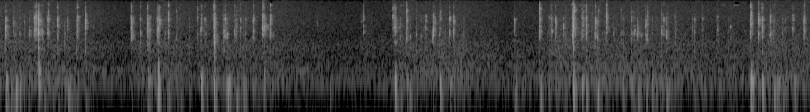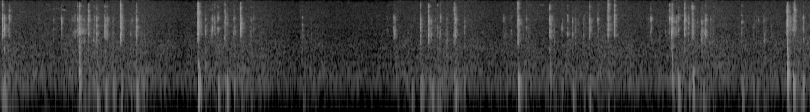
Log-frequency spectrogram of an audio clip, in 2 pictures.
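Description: Computer keyboard typing at a terminal, steady quiet clicking of keys in irregular runs with brief pauses, close and alone without speech.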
